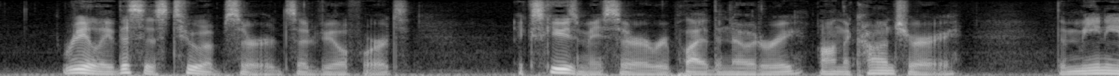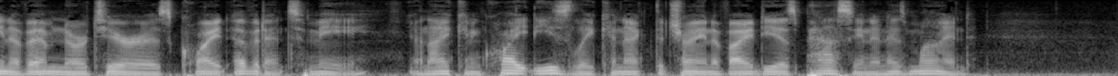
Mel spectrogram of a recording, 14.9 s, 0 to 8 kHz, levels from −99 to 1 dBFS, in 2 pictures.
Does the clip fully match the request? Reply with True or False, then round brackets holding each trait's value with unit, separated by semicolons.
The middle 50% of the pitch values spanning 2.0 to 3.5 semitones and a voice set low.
True (2.9 semitones; 85 Hz)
